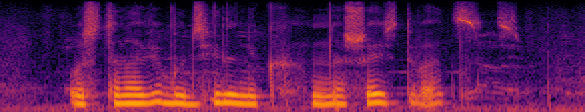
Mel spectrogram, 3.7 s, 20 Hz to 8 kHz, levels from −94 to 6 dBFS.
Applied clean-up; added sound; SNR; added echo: none; none; none; none.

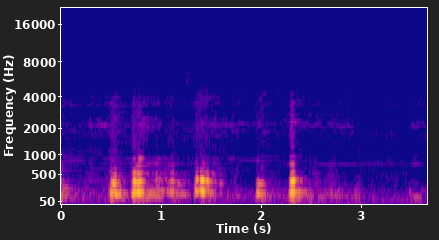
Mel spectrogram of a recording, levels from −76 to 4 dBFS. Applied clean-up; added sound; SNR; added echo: neural mask model DeepFilterNet 3.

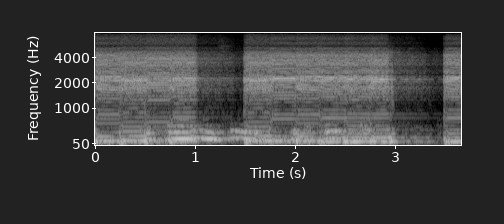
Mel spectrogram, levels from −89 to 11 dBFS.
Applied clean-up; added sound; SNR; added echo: none; Guitar; -4 dB; reverberation time 0.6 s.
